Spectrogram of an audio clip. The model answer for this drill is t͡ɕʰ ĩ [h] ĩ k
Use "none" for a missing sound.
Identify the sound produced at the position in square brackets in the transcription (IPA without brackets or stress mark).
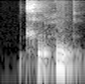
h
